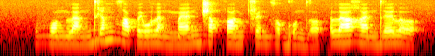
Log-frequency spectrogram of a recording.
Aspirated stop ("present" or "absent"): absent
